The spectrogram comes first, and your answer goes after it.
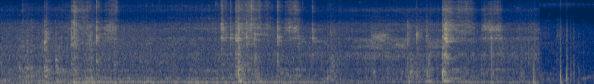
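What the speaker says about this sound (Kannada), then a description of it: "ಈಗ ಇದನ್ನು ಸೋಸ್ಕೊಳ್ತೇನೆ." Boiled, cut baby corn being strained through a kitchen strainer, heard as scattered metallic clinks, scrapes and soft watery rattles at close range, with no talking.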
